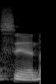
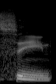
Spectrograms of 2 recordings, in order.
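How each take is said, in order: First: The vowel is a short 'i' sound. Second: The vowel is a long 'ee' sound. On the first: The speaker calls it wrong. "Not sin" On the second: The speaker calls it right. "it's pronounced seen"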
